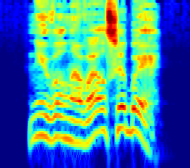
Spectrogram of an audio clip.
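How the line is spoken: Growled. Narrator (Russian): прорычал Лакман

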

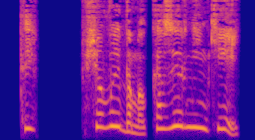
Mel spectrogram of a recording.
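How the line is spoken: Trembling, faltering voice. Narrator (Russian): дрожащим голосом пролепетала Жюли

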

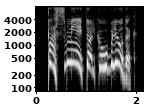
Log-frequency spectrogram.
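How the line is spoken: Shouted. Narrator (Russian): крикнула Урсула

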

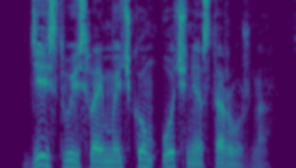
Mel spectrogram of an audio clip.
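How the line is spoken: Plain. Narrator (Russian): сказал Стратмор

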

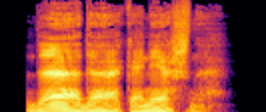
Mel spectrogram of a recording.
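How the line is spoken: Muttered reply. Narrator (Russian): бормочет в ответ Хоксен

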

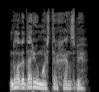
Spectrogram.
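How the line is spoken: Sighing. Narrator (Russian): вздохнула Альвийка

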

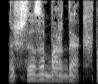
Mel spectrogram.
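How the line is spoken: Indistinct mutter through teeth. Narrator (Russian): пробормотал невнятно по-хорватски, затягивая зубами ремешки

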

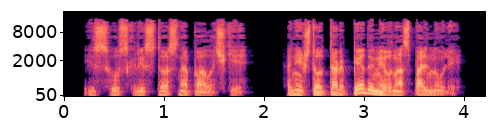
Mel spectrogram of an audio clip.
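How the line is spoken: Through gritted teeth. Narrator (Russian): процедил Макдауэлл

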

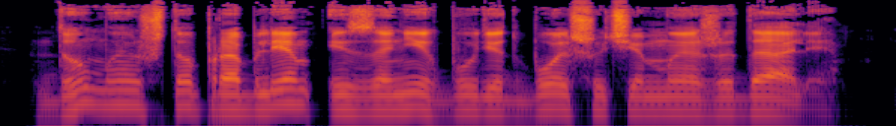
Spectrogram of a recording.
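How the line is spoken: Gloomy. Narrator (Russian): мрачно сказал Роджер

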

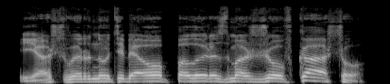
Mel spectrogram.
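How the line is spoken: Roar. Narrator (Russian): проревел Талос

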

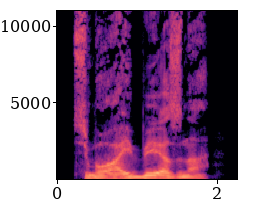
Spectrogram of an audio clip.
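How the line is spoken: Stunned hoarse rasp. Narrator (Russian): прохрипел ошеломленный Ракот

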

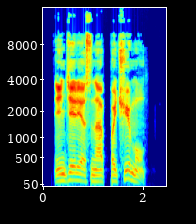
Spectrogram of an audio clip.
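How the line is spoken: Muttered under breath. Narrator (Russian): проворчал Спайсер себе под нос

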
